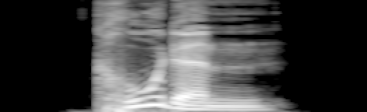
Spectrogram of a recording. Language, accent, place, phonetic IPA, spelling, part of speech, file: German, Germany, Berlin, [ˈkʁuːdəm], krudem, adjective, De-krudem.ogg
- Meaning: strong dative masculine/neuter singular of krud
